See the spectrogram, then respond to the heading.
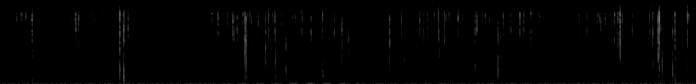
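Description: A solid yellow soap bar wrapped in thin plastic film is held in both hands while the fingertips rub and crinkle the film. The result is a quiet, bright series of crisp crackles and crinkles in irregular bursts with short pauses. The sharp snaps die away instantly and have almost no low end.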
